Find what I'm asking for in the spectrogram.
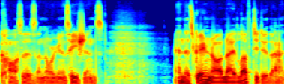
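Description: A man with an American accent speaks at a very deep, low pitch with fairly even intonation. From Charleston, South Carolina (born Ciudad Juarez, Mexico). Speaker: immigrant rights activist. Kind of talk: interview. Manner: casual, many fillers.

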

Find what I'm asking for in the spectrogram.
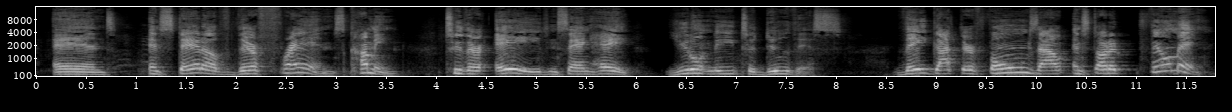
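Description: A high-pitched man's voice with lively intonation at a very slow pace. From Charleston, South Carolina. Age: 30s. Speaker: urban youth pastor. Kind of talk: casual chat.

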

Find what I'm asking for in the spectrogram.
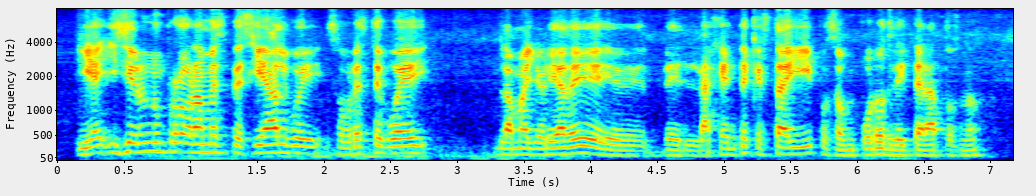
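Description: This is a normal speaking voice at a moderate pace. Its intonation is lively. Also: man, medium pitch for a man. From Mexico. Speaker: podcast co-host. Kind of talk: casual chat.

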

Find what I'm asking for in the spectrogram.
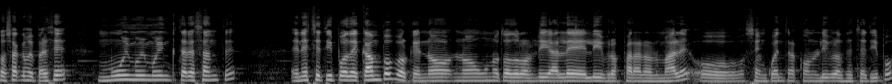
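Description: Ordinary pitch variation marks this moderately paced speech. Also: man, high pitch for a man. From Cádiz, Andalusia, Spain. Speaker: podcast host and writer. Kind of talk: casual interview.

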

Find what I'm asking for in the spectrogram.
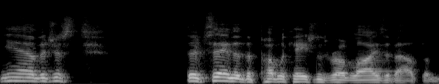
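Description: A man's dark, mellow voice moves at a fairly quick pace with lively intonation. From New York. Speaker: podcast co-host. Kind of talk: casual chat. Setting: remote call. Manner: upbeat.

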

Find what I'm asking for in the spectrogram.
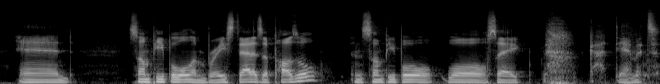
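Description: A man with an unremarkable speaking voice talks at a fairly slow pace, fairly low in pitch, with fairly even intonation. The recording is very clean, with a silent background. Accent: American. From US Mid-Atlantic (Philadelphia area). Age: 40s. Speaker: float center owner, entrepreneur. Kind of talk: casual interview conversation. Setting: in his own office.

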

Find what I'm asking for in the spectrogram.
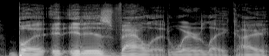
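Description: A man at a fairly slow pace with ordinary pitch variation, on a very clean recording with a silent background. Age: 30s. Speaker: podcast host. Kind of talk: solo rant, casual comedic monologue. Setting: solo podcast recording. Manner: rambling, filler-heavy, stumbling repeats.

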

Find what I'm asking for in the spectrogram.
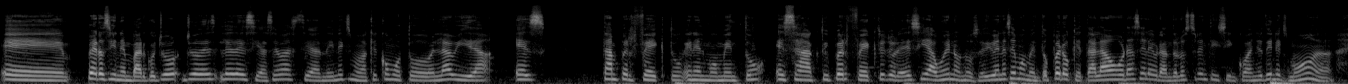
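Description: In a very clean recording with a silent background, a woman with a fairly high pitch talks at a moderate pace with fairly even intonation. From Colombia, Cali. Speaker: fashion designer. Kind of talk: interview.

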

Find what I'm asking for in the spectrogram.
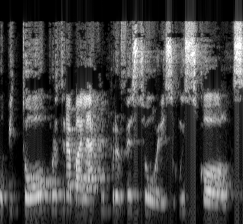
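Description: A woman with an unremarkable speaking voice, a moderate pace, and fairly even intonation. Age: 30s. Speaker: journalist and media educator. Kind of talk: interview.

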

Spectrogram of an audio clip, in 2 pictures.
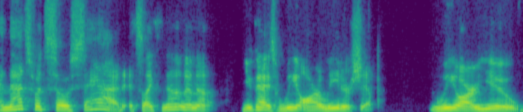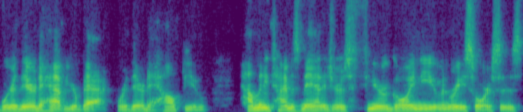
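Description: At a moderate pace, a man talks in an ordinary speaking voice, fairly high in pitch, with lively intonation. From Brooklyn, New York. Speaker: HR executive and author. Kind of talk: interview.

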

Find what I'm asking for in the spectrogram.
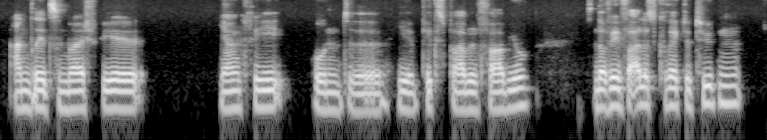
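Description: Dry and close with no echo, a man's medium-pitched voice has a dark, mellow tone and monotone, flat intonation. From Hannover, Germany (partly raised in China). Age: 20s. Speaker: sim racing driver. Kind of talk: casual chat.

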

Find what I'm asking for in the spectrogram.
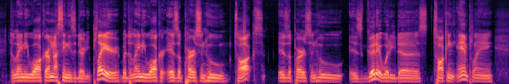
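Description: An ordinary speaking voice from a man, fairly low in pitch and fairly quick in pace, with fairly even intonation, a dry, close sound with no echo and a very clean recording over a silent background. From Inglewood, California, US. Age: 20s. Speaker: sports radio host. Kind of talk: casual sports talk.

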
